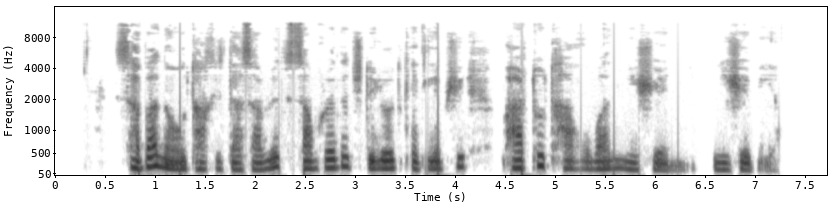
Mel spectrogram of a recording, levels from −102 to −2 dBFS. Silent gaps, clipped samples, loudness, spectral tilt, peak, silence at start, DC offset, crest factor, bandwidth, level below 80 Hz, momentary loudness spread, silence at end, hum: 4.39-4.47 s, 6.44-6.58 s; under 0.1%; -30 LUFS; -6 dB/octave; -12 dBFS; 0.65 s; under 0.1%; 18 dB; 11.5 kHz; -60 dBFS; 11 LU; 0.55 s; none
